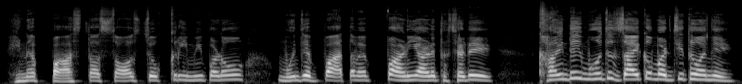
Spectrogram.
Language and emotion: Sindhi, happy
